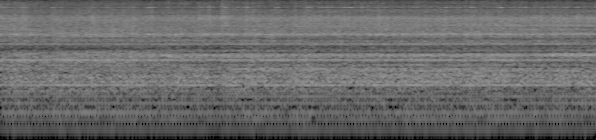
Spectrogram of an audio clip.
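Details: Champion generator running on fresh premium gasoline after being fixed up, left to run out of fuel before storage. An even, steady drone holds one speed without surging, misfiring or knocking; running smoothly.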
